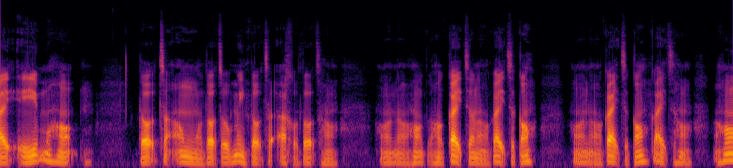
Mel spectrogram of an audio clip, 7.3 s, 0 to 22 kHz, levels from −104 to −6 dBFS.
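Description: Speech clip with a time-stretched section from 2.02 s to the end: the pace jumps to about 1.52 times faster at unchanged pitch, sounding rushed, likely from software squeezing it to fit.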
